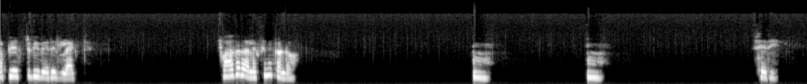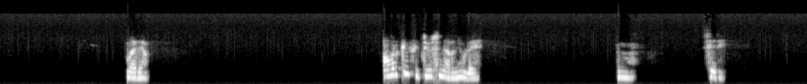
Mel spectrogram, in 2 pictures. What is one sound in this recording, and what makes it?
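A young woman speaks on a phone in short, hesitant phrases, close by.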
